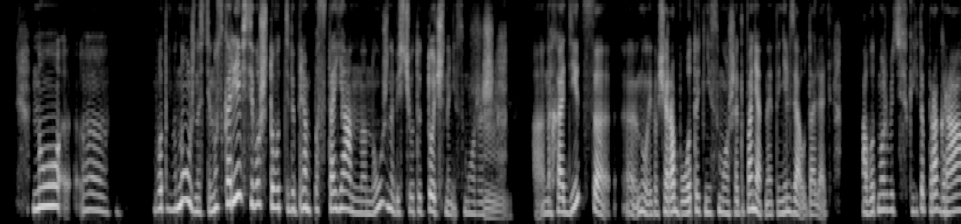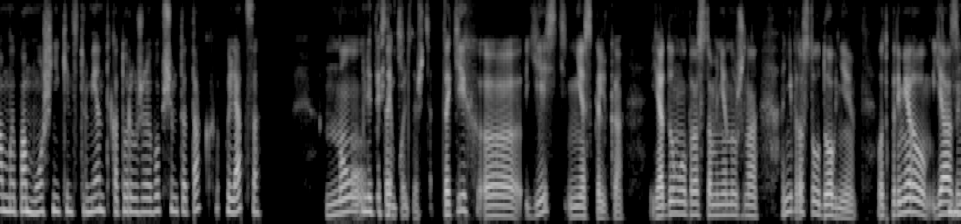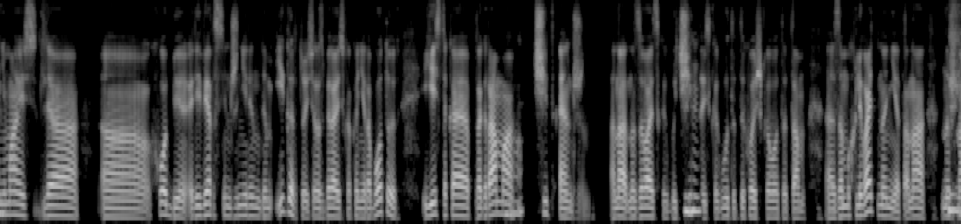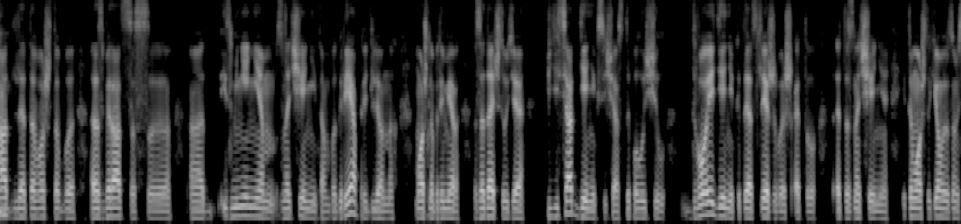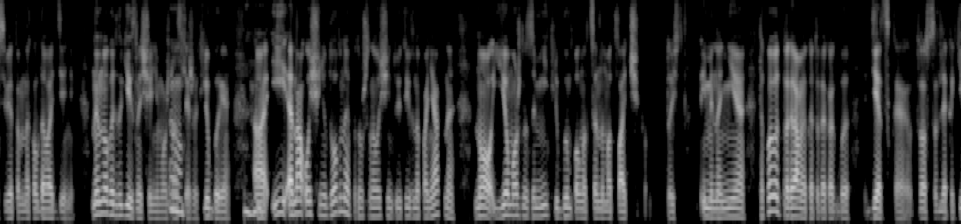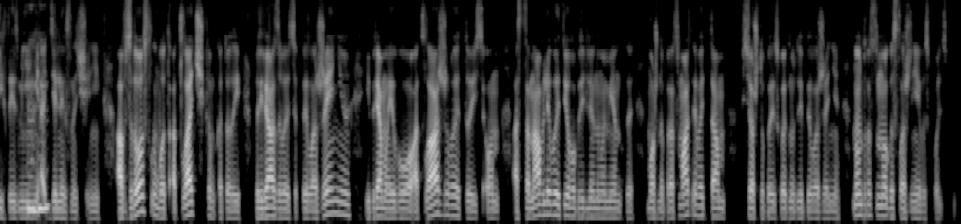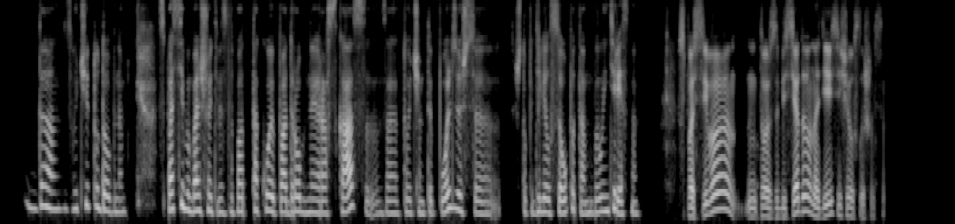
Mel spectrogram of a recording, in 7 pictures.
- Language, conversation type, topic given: Russian, podcast, Как ты организуешь работу из дома с помощью технологий?
- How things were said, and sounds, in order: in English: "cheat"; chuckle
